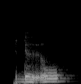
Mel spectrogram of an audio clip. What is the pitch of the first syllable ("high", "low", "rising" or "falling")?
rising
